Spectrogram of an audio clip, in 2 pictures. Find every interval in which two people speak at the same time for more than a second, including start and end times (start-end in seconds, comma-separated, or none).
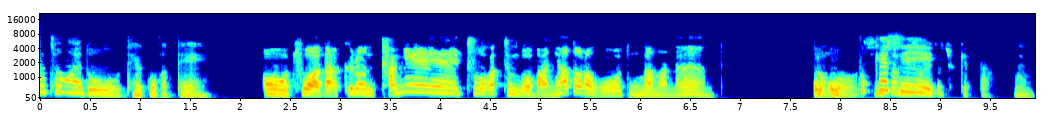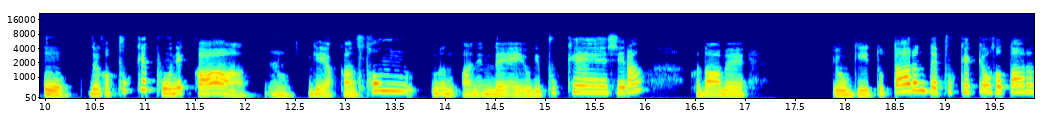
7.7-9.0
